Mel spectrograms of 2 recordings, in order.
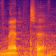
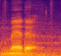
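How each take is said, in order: First: It is said with a British English accent. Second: It is said with an American English accent. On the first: "ถ้าเป็นสำเนียงภาษาอังกฤษจะออก" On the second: "ถ้าเป็นอเมริกันจะออก"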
